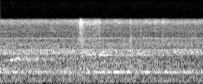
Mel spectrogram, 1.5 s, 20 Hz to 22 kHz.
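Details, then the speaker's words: Harig Super 612 6x12 hand feed surface grinder with Walker Surmax chuck, auto lube, under power: quiet, smooth spindle hum with faint steady tone, no knocking or grinding; normal spindle running. "You'll hear the spindles very quiet. Just move some axes, not much else to see, but it'll give you an idea of the grinder's condition. Very quiet spindle,"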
